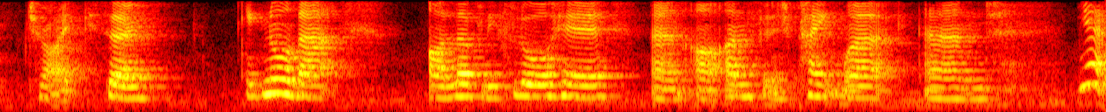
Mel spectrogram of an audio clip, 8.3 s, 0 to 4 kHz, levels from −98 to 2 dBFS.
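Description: Comfort noise in place of the background occurs at 1.58–1.79 s, 3.05–3.23 s and 8.0–8.09 s. Each gap swaps the real background for steady, featureless synthetic hiss, about 4 dB quieter, about 1 dB louder and about 1 dB quieter respectively, likely from discontinuous transmission on a band-limited, 4 kHz call path.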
